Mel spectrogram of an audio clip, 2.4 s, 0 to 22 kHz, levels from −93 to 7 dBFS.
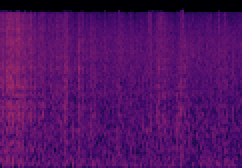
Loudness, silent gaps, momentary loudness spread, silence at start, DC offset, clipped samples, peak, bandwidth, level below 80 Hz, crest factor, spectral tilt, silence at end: -42 LUFS; none; 7 LU; 0 s; under 0.1%; under 0.1%; -20 dBFS; 16.5 kHz; -74 dBFS; 24 dB; 0.5 dB/octave; 0 s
